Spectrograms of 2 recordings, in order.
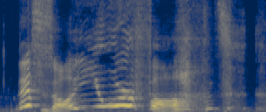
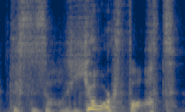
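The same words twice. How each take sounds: First: High, loud, slow wailing blame; crying accusation. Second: Accusing. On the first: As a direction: sob out the blame. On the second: Boyfriend blames you. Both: Acted.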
